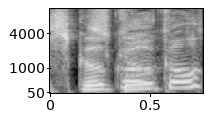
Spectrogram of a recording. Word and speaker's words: Schuylkill: The Schuylkill?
